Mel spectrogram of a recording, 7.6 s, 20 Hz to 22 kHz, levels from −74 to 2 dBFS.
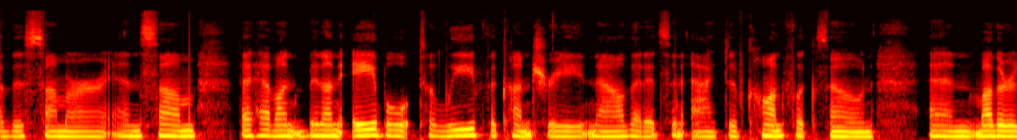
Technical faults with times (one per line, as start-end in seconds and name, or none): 0.35 dropped samples
1.42 dropped samples
5.06 dropped samples
6.09-6.11 lost packet rebuilt from error correction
